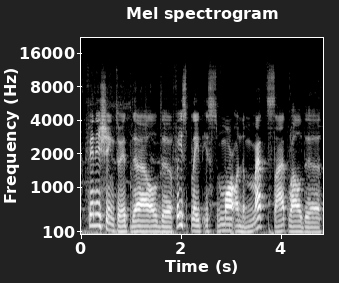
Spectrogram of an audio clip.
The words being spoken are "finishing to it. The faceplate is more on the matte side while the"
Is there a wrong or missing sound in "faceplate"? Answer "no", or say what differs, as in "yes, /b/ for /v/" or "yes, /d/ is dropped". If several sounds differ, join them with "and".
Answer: no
